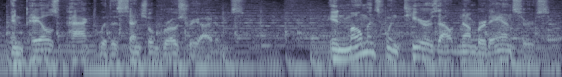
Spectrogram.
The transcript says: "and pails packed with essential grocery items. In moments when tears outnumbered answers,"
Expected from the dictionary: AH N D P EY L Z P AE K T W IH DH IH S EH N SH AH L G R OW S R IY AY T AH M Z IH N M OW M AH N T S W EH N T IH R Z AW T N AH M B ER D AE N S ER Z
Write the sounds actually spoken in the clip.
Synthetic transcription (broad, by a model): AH N P EY L Z P AE K T W IH DH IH S EH N SH L G R OW S R IY AY T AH M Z IH N M OW M AH N T S W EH N T IH R Z AW T N AH M B ER D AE N S ER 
